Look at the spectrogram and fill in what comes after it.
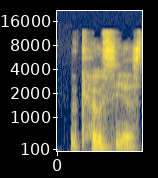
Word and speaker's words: Lukosius: But Lukosius, there we go. I was wanting to start it like Luka Doncic, mm-hmm.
